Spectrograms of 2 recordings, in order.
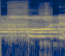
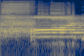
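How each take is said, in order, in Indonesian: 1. Bunyi ini dibuat dengan bibir didorong ke depan. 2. Bunyi ini dibuat dengan bibir tidak dimonyongkan, rileks. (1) "bukan sod" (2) "dibacanya sod"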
